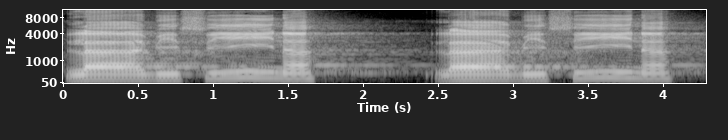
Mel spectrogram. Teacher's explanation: Ti dibaca panjang dua harakat ya karena di depannya terdapat ya sukun atau ya mati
